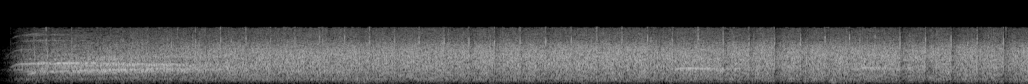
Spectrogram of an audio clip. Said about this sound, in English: give a big round of applause to the ….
